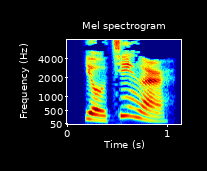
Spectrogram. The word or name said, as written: 有劲儿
